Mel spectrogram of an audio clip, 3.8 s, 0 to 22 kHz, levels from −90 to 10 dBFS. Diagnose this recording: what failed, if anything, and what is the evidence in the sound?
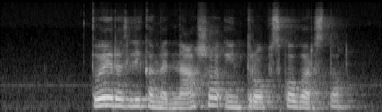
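Nothing failed: the speech signal runs as a continuous waveform throughout, with no audible breaks, distortion or processing faults at any stage of the chain.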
